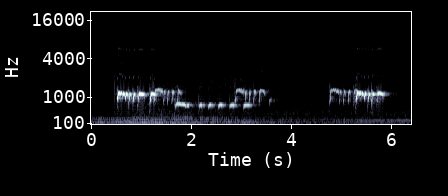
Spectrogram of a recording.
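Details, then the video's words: Local zebra dove calling vigorously so a rival responds: bubbling trilled coo phrases, then a string of five lower, evenly spaced coos, another trill, a pause, and a final rolling phrase. "Suara perkutut lokal gacor bikin nyaut lawan"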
